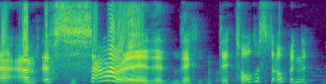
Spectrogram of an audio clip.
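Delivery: nervous, high, stuttering little gnome voice. Voicing a gnome worker apologizing for opening the gate: stammering gnome worker. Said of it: "just like".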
